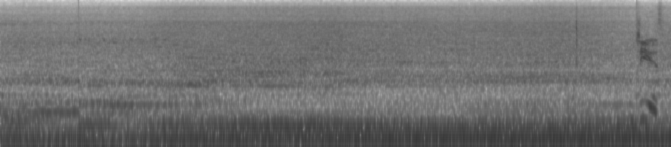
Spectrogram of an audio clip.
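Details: Jeep JK Wrangler with a Hemi swap, after the starter was replaced to fix a no-start and the battery was thought drained by repeated cranking: loud, steady, deep idle holding even with no misses or grinding, so it runs normally.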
